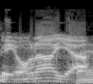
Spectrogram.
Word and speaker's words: Bayona: J.A. Bayona, I'm guessing it is? – Bayona, yeah.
